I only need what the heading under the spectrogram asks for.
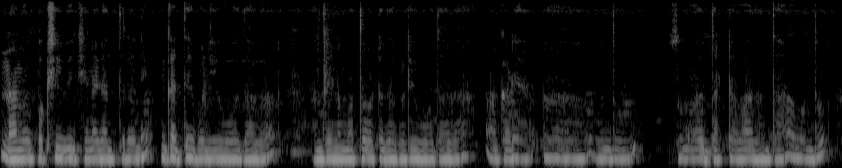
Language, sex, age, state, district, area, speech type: Kannada, male, 60+, Karnataka, Kolar, rural, spontaneous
